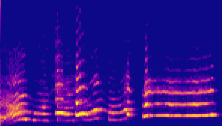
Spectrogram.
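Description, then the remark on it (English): A dog yowls in a run of short, speech-like howls that rise and fall in pitch, as its owner tries to get it to say "I want my mama", then holds one long, steady howl. Fairly loud, with no other sounds. “and her dog she was trying to get her dog to say "I want my mama" or some something like that, and the dog's just like, boy, I want my mama!”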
